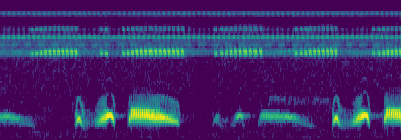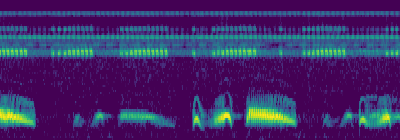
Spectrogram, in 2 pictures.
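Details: Loud kuk satu cooing of a Spotted dove used as a decoy in a trapping session. Rhythmic phrases of two short hoots and a strong falling coo, with quieter coos between, repeat over a steady shrill insect hum.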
